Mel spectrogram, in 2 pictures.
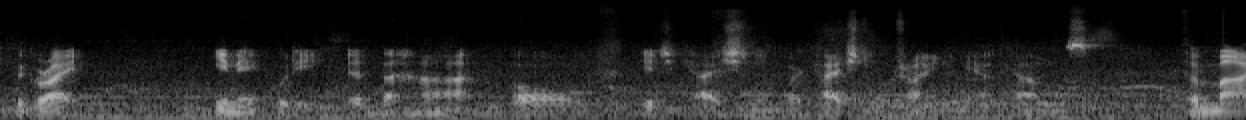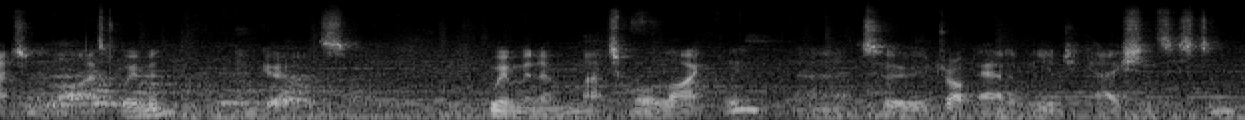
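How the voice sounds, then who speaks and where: A man speaking for a foundation in a measured, formal interview statement. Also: low voice. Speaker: foundation representative. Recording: loud music behind the voice.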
